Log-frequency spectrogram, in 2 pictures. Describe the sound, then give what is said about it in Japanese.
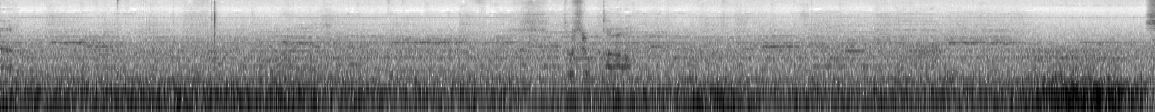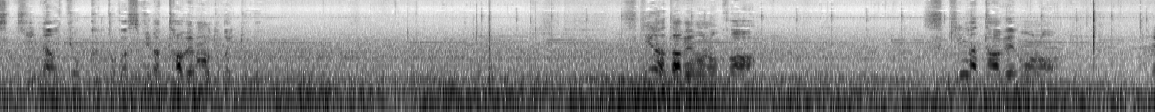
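Steady, deep road rumble from inside a moving car, holding a constant level throughout, with a couple of slight swells and occasional light clicks and rattles over the drone. “うんこれあれだな運転しながらってやりにくい”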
